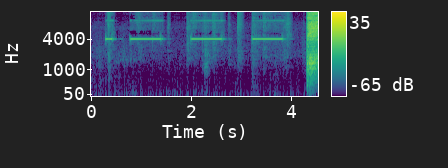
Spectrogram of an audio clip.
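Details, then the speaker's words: Instant Pot Pro Plus 6qt on initial water test, quick release selected and started; three high beeps, then a sudden loud rushing hiss of steam venting. Normal quick pressure release. "All right, the pressure is all released and it gives you that nice little beep when the pin falls. That's cool."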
